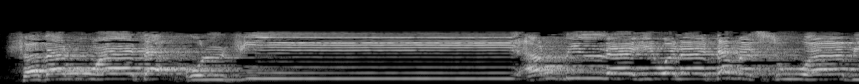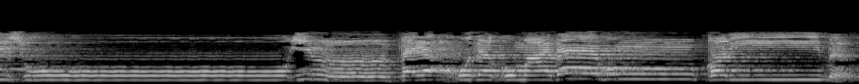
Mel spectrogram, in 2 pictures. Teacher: ابن ذكوان بالسكت على المفصول واندرج معه حفص وإدريس.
